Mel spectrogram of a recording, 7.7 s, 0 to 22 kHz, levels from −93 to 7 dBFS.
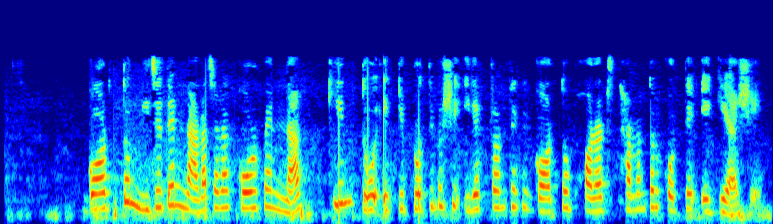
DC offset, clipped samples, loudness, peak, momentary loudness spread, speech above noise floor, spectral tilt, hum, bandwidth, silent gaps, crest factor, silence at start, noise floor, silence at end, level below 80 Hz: under 0.1%; under 0.1%; -18 LUFS; -2 dBFS; 7 LU; 33 dB; -4.5 dB/octave; none; 8 kHz; none; 16 dB; 0.55 s; -51 dBFS; 0.05 s; -58 dBFS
